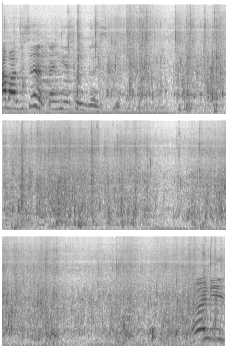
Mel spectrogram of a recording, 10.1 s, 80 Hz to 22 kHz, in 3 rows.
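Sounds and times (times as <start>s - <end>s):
pond water splashing: 0.0s - 10.0s.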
